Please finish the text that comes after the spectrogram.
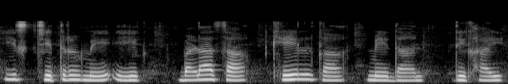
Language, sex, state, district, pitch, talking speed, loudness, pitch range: Hindi, female, Madhya Pradesh, Bhopal, 200 Hz, 120 wpm, -16 LUFS, 195-220 Hz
